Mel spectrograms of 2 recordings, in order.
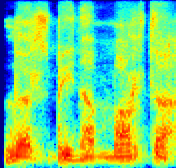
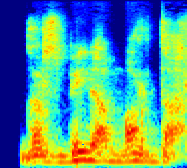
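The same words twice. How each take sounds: First: Very deep, close-mic Scottish growl; Scottish Taggart catchphrase. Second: Low Scottish detective line, rolled "murder"; Scottish Taggart catchphrase. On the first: Actor performing on request at the mic, very deep Scots. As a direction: drop right down into the microphone, broad Scots. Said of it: "I'll do it the microphone". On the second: Scottish actor obliging fans with Taggart line, low Scots. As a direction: intone it gravely in broad Scots. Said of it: "sounds so much better in a Scottish accent". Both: Acted.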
